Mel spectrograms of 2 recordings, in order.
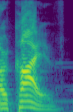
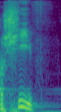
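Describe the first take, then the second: First: The middle consonant is a k sound. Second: The middle consonant is an sh sound. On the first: The speaker calls it right. "لا هي اسمها اركايف" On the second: The speaker calls it wrong. "عشان انت بتنطقها غلط"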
